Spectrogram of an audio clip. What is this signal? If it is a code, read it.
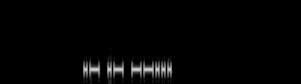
Morse code, heard as a keyed tone, about 40 wpm, 700 Hz. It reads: AA7
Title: USA Call Sign Prefixes - Repeated 2x - 40wpm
